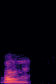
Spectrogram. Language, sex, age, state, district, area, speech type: Goan Konkani, female, 18-30, Goa, Canacona, rural, conversation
